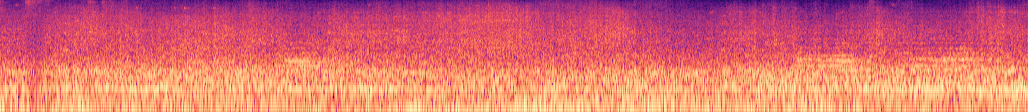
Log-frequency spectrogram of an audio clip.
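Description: Freight train of autorack cars rolling past at close range: a loud, steady rumble of steel wheels on rail.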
